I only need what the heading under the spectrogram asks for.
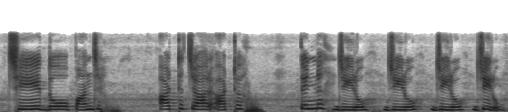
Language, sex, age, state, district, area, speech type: Punjabi, female, 18-30, Punjab, Mansa, rural, spontaneous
